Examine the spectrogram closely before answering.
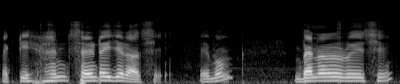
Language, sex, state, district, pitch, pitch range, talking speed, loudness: Bengali, male, West Bengal, Cooch Behar, 160 Hz, 130-170 Hz, 105 wpm, -16 LUFS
